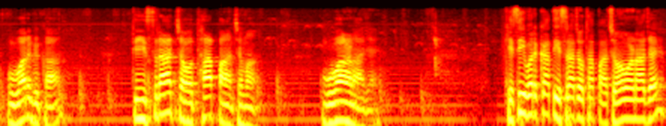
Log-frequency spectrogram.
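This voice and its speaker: In a Hindi grammar lecture for exam prep, a man whose voice sits on the high side and sounds a little mellow drills the class, repeatedly posing questions and supplying the answers himself. The recording is dull and lo-fi.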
